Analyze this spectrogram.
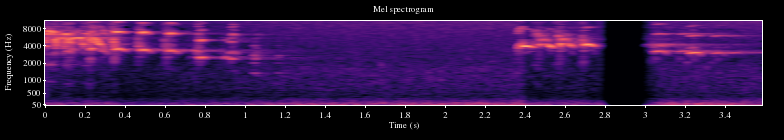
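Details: Decorah bald eagles filmed by a live cam, evening of 21 November 2022: a short run of high squeaky piping notes, a long pause, then another brief shrill burst cut by a dropout, with wind rumble throughout.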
